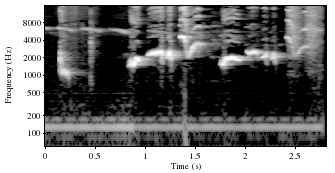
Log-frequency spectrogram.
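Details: Caged white-rumped shama giving short rising whistled phrases and brief warbles, with a thin high whistle early on and a constant low hum behind.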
